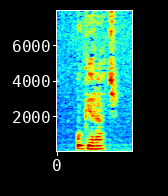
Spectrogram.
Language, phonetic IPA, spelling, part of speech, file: Polish, [uˈbʲjɛrat͡ɕ], ubierać, verb, LL-Q809 (pol)-ubierać.wav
